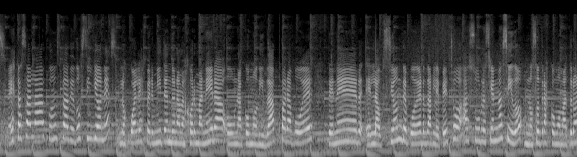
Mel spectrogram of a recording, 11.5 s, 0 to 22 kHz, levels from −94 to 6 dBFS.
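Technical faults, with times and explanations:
0.80 s, dropped samples: A single sharp click is heard. The cause is likely a sample or so going missing from the stream. The waveform then jumps straight from one value to a later one, with no smooth path between them. That sudden step carries energy at every frequency at once. So it shows as a thin vertical line across the spectrum. The gap lasts only a tiny fraction of a millisecond, far too brief to remove any sound.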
